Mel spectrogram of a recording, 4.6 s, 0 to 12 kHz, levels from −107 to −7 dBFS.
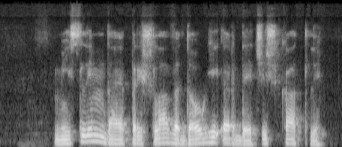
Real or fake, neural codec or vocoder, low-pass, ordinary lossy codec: real; none; 10.8 kHz; Opus, 24 kbps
